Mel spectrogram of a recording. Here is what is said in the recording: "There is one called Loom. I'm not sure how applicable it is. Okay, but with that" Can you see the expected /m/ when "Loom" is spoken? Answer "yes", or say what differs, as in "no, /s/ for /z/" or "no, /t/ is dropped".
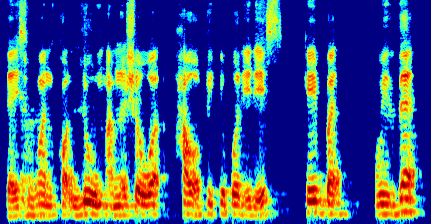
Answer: yes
